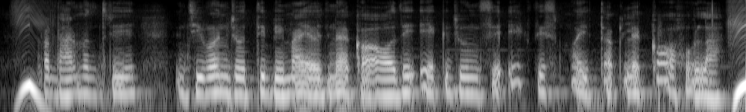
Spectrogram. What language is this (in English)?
Bhojpuri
